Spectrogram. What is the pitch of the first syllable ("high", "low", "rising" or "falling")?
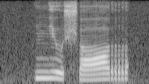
falling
